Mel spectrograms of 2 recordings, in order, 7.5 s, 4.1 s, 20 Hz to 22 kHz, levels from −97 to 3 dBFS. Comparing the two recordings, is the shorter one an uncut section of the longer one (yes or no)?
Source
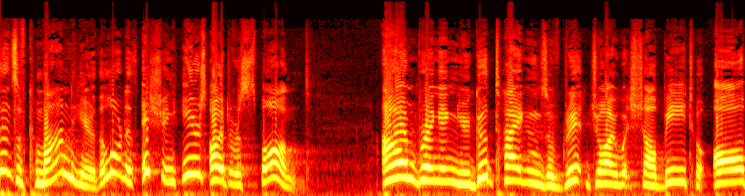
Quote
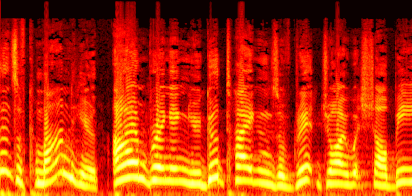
no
